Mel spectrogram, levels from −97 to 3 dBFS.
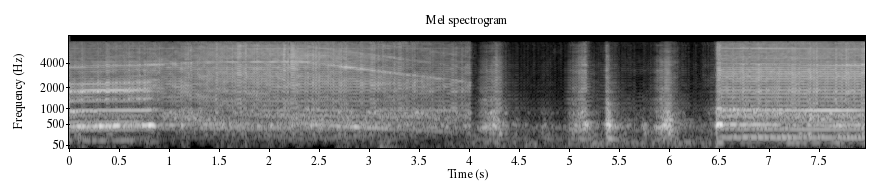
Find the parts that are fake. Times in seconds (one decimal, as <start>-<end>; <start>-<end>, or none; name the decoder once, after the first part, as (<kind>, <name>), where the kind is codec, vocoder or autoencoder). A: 0.0-8.0 (vocoder, Vocos)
